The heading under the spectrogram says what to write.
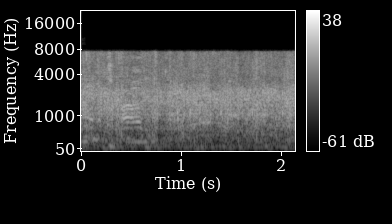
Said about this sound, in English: Let's clap that.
